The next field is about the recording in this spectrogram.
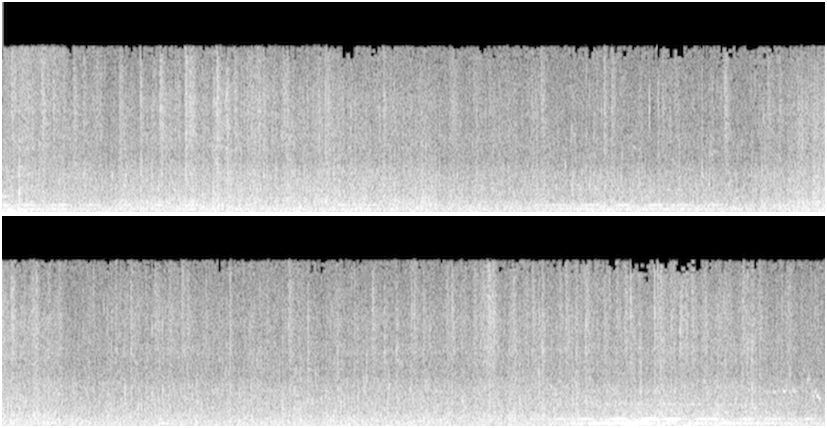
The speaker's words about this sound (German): Entspanne dich, folge der Atemmeditation und genieße den leichten Regen und Wind.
